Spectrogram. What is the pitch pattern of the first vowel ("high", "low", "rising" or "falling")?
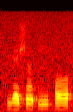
low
